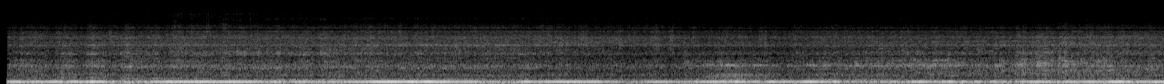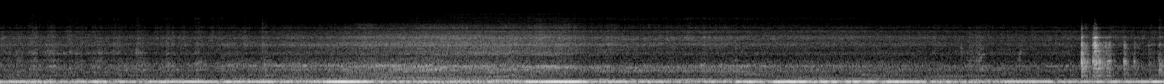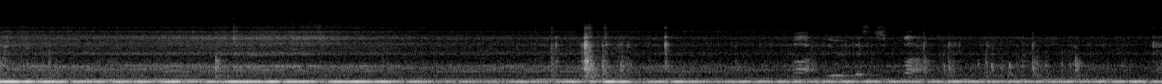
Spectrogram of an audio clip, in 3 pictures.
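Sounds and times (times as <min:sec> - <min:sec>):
race car engine idling: 0:00.1 - 0:14.7, 0:27.1 - 0:34.9.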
